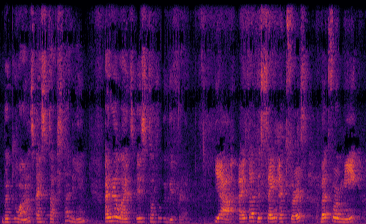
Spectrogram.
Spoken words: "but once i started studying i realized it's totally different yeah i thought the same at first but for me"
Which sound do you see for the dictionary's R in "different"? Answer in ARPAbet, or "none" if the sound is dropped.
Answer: R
